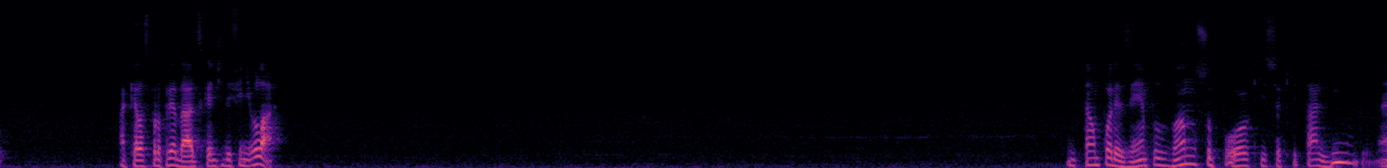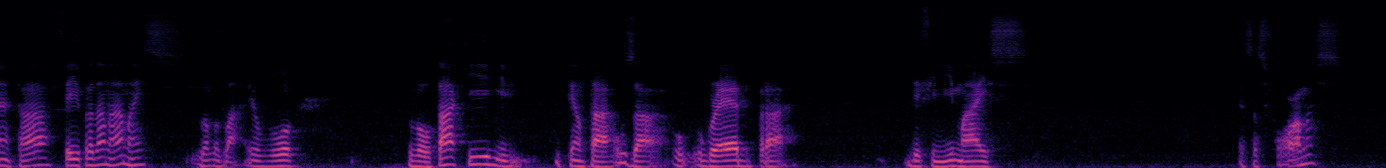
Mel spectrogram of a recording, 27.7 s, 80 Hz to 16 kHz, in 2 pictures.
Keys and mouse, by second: 0.3 middle click, 1.0 ctrl+middle click, 1.4 shift+middle click, 3.6 ctrl+middle click, 4.7 shift+click, 5.1 shift+click, 5.8 shift+click, 6.3 shift+click, 6.7 shift+click, 7.4 shift+click, 7.8 shift+click, 8.7 middle click, 9.5 ctrl+middle click, 10.0 middle click, 11.1 shift+click, 11.4 shift+click, 12.1 shift+click, 12.5 middle click, 13.3 middle click, 14.1 shift+click, 14.6 shift+click, 15.1 middle click, 15.4 middle click, 15.6 middle click, 18.0 click, 19.3 f, 20.4 g, 21.2 click, 22.4 click, 23.1 click, 24.2 click, 24.9 click, 26.2 ctrl+middle click, 26.9 shift+middle click, 27.5 ctrl+middle click.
